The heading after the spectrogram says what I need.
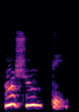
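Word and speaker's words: enchanté: The next word is ashante. Ashante. The ch in French becomes sure or shante.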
